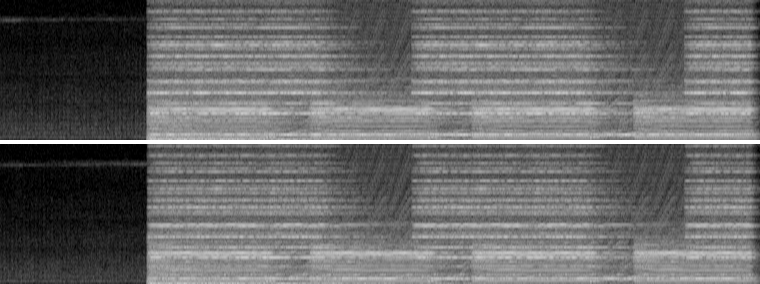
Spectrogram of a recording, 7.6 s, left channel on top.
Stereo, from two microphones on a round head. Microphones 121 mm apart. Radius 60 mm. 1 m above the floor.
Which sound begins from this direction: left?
A fire alarm, at 1.5 s.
